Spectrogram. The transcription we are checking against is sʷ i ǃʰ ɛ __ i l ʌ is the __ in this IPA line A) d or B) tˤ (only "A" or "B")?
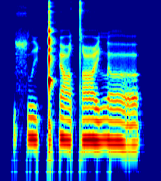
B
